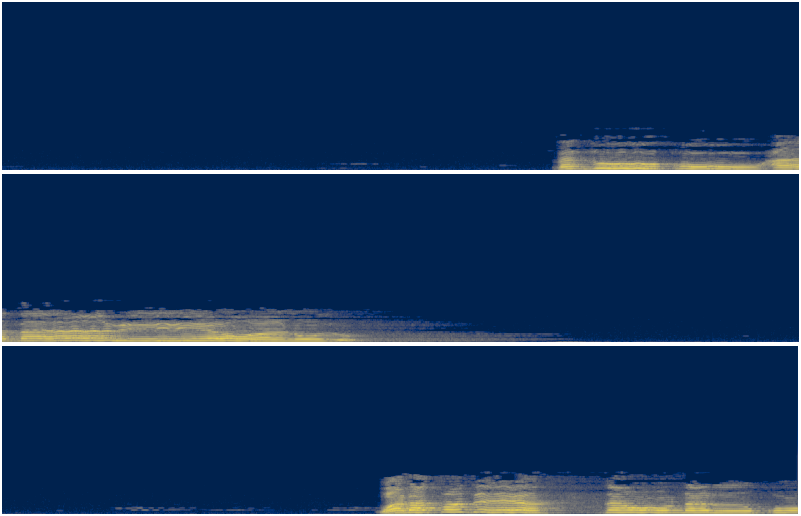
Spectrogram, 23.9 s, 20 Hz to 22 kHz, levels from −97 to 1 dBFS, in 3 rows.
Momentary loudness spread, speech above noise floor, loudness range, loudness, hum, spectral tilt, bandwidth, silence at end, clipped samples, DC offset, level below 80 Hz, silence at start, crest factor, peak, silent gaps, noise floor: 8 LU; 70 dB; 10 LU; -18 LUFS; none; -9 dB/octave; 5.2 kHz; 0 s; under 0.1%; under 0.1%; -76 dBFS; 5.55 s; 20 dB; -2 dBFS; none; -88 dBFS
